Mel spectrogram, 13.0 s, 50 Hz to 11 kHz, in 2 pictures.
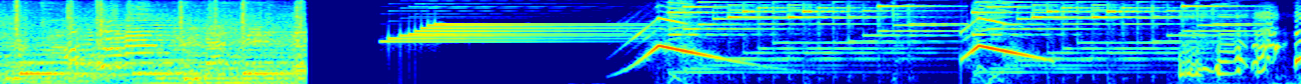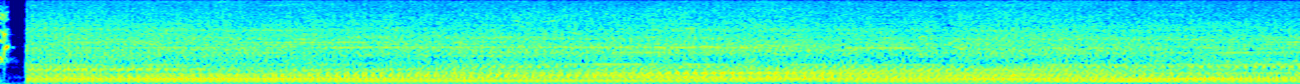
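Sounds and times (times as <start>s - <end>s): small train engine running: 6.6s - 13.0s.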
